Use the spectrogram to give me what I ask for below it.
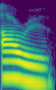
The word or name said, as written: Aroe Islands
